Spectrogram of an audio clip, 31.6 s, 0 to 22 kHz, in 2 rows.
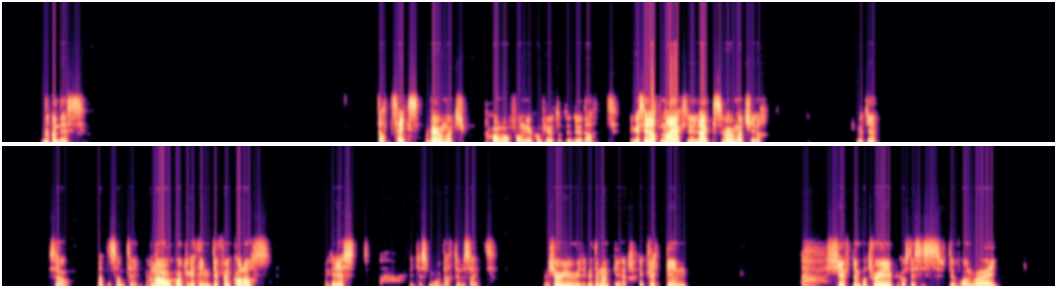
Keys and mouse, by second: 2.3-5.8 drag, 5.8-8.4 middle drag, 11.6-13.7 middle drag, 13.5-15.3 right drag, 15.1 click, 16.1 click, 17.0-18.5 middle drag, 18.5 KP_1, 20.2 middle click, 21.7-22.8 drag, 21.9 right click, 23.1 Tab, 23.5 click, 23.6 right click, 24.0 a, 24.8 click, 25.2 KP_1, 26.9 KP_3, 27.8 ctrl+KP_3.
